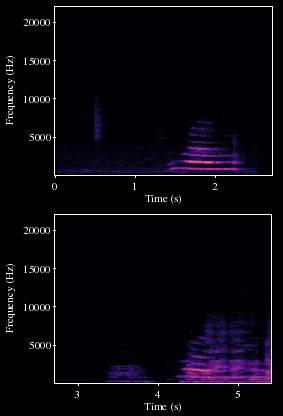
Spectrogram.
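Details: Female Scottish Fold cat at bath time after four months without one, refusing the bathtub and crying in protest while being soothed and shampooed indoors; one loud, drawn-out, harmonic meow, then a low human voice, then further meowing mixed with talking.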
